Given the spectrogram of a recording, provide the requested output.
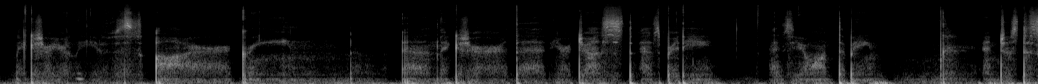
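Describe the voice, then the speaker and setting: A man's very slow, soothing whisper with big swings in loudness over noticeable background noise. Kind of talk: ASMR roleplay whisper, caring for a house plant. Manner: whispered, soft-spoken, slow, soothing.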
